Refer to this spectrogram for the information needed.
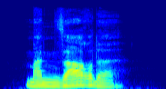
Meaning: loft apartment, attic flat (UK); (often single room)
- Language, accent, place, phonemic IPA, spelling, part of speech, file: German, Germany, Berlin, /manˈzaʁdə/, Mansarde, noun, De-Mansarde.ogg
